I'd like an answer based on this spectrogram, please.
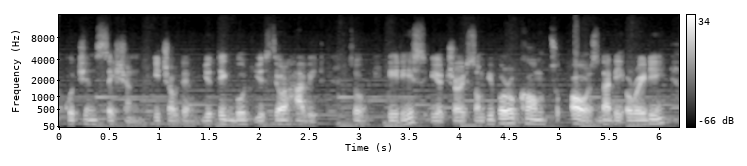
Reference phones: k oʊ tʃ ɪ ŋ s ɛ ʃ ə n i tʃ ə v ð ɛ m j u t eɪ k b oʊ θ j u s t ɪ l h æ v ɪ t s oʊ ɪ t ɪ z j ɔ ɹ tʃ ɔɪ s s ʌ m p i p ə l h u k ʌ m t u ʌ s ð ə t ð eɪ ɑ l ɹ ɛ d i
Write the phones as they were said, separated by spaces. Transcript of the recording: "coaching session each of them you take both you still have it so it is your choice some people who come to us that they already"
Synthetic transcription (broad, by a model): k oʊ tʃ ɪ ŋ s ɛ ʃ ə n i tʃ ə v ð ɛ m j u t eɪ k b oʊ t j u s t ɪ l h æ v ɪ t s oʊ ɪ t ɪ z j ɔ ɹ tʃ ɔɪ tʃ s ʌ m p i p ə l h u k ʌ m t u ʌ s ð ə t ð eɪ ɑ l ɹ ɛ d i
